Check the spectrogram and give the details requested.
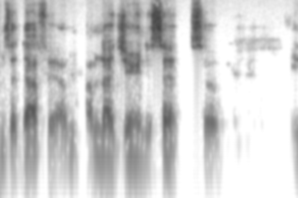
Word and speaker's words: Odafe: is my middle name my first name is adafi i'm nigerian descent so you know people were having trouble you know pronouncing dafe adafi so you know i went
